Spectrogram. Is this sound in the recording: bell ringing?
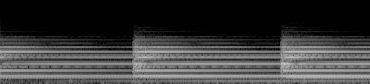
yes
